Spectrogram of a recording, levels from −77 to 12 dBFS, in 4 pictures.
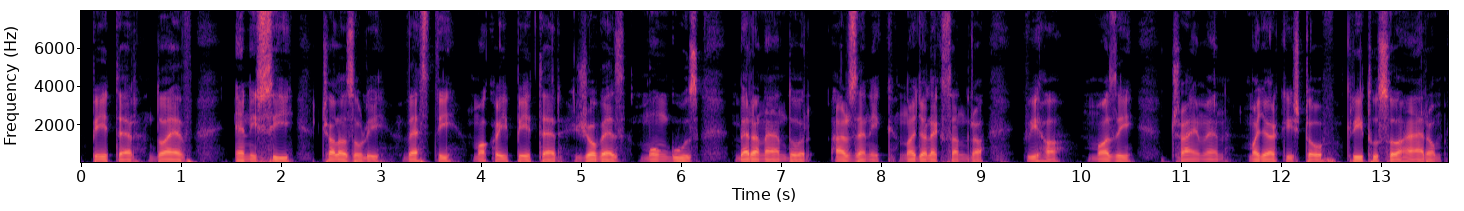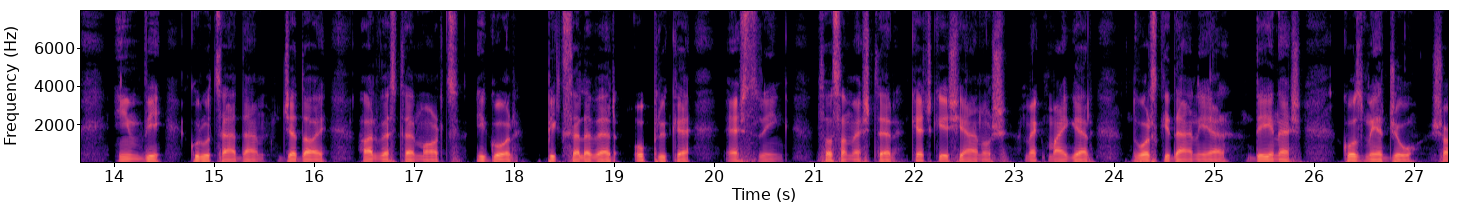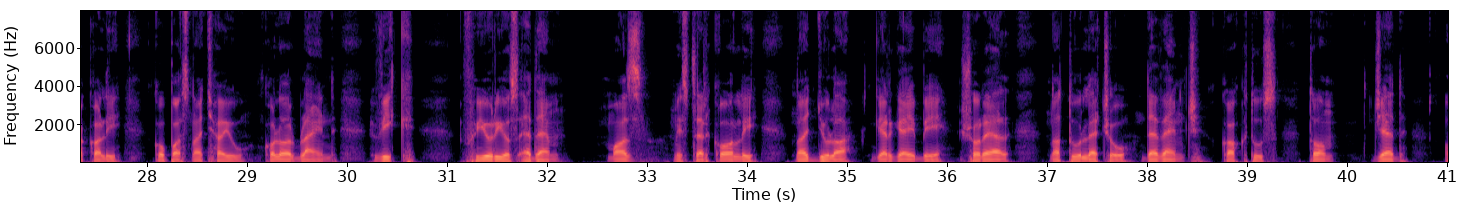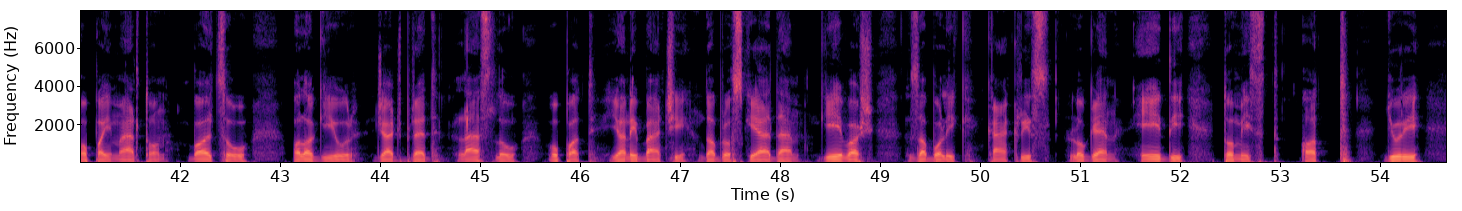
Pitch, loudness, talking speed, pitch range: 90 Hz, -17 LUFS, 85 wpm, 85-95 Hz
